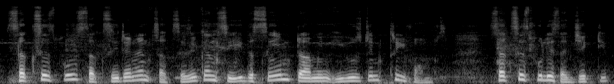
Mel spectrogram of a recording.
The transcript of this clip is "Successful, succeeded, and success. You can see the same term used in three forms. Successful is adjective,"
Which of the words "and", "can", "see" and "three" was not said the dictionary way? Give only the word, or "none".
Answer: three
